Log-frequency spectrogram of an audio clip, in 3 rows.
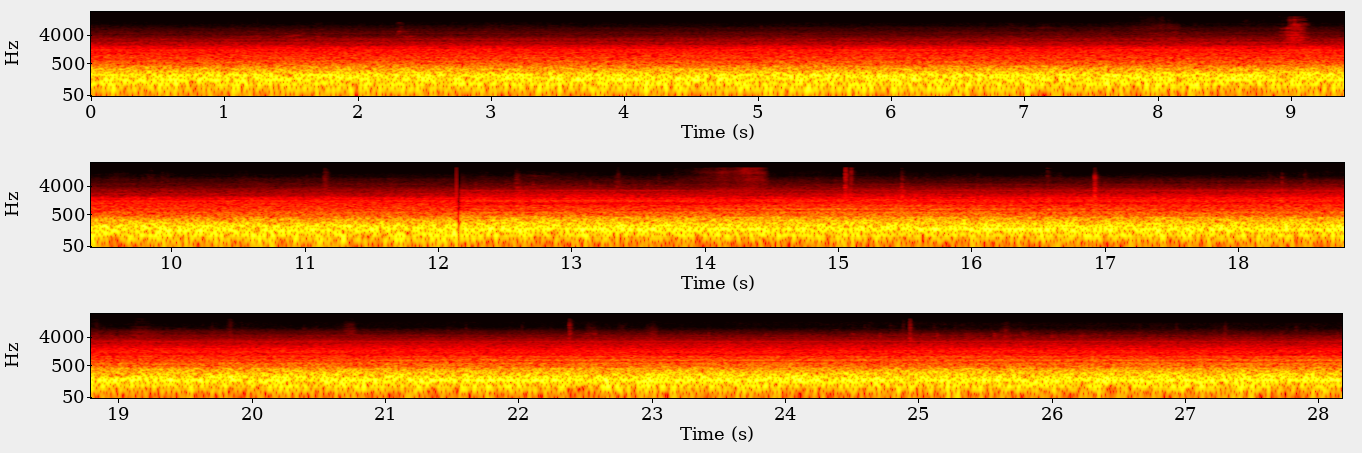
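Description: Steady cabin noise inside a Boeing 737-800 in flight: the even rush of airflow and the drone of its CFM56 turbofan engines, with a low steady hum underneath. A faint high tone joins about halfway through, and there are a couple of faint clicks.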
